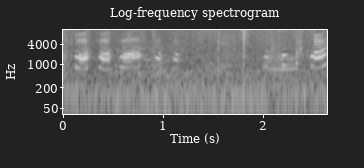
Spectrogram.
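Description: Several birds squawk and cluck in rapid, repeated bursts close by, clustering at the start and again near the end, with a sharp click midway through.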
